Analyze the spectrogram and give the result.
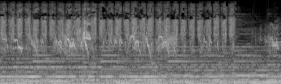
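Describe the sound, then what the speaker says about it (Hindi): Two palms rub together in a steady, dry swishing stroke, close and continuous for a few seconds over a faint low hum, with no voice. "दोनों हाथों को रब करेंगे आपस में"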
